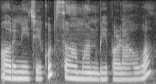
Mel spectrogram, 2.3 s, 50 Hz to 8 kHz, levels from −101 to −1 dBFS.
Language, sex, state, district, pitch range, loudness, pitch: Hindi, female, Rajasthan, Jaipur, 175-210 Hz, -19 LUFS, 185 Hz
